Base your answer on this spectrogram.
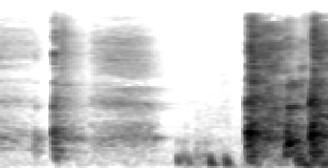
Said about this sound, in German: Hast du jetzt eigentlich so eine sogenannte Räusper-Taste oder müssen wir das rausschneiden? Weil ich muss jetzt einmal ganz kurz husten.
